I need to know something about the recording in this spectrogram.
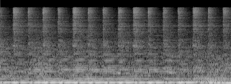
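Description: Live synth-pop instrumental played on a synthesizer and laptop: a heavy synth bass under sustained keyboard tones, with a fast, even ticking beat up top. The bass line changes near the end.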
